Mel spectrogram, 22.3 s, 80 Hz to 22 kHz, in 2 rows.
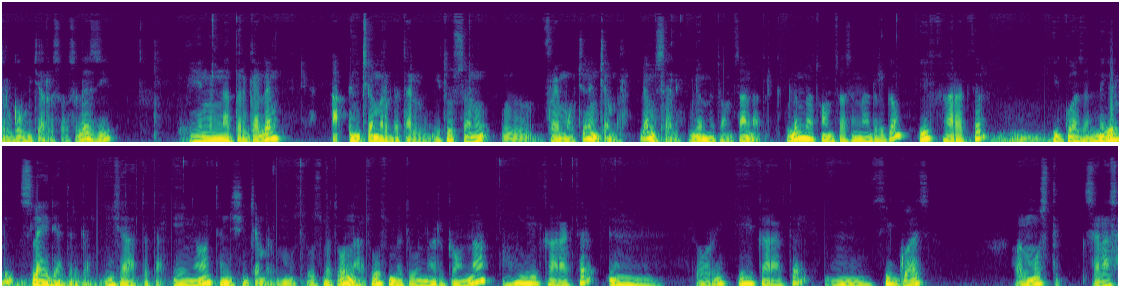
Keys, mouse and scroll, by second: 0.6-6.9 drag, 9.1 click, 10.7 click, 12.2-15.3 drag, 18.1 click, 19.0 click, 20.0 click, 21.3 click.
